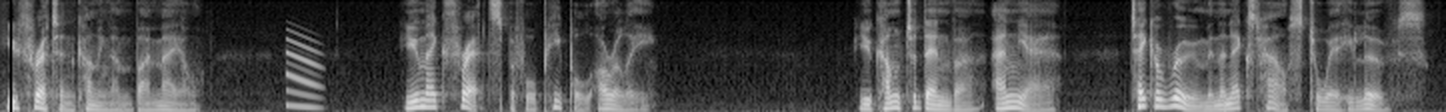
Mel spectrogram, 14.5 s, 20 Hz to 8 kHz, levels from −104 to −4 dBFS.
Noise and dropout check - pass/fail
fail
